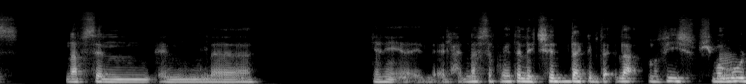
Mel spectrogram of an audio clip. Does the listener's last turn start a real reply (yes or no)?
yes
